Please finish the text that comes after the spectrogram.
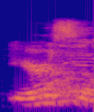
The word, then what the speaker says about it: uracil: Uracil.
